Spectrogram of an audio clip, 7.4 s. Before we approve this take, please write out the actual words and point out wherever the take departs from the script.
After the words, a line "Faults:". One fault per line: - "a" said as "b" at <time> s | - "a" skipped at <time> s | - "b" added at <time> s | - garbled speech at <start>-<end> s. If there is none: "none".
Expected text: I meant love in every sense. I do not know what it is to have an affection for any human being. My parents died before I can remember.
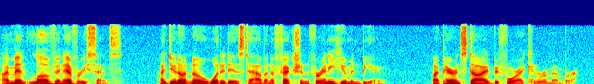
I meant love in every sense. I do not know what it is to have an affection for any human being. My parents died before I can remember.
Faults:
none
